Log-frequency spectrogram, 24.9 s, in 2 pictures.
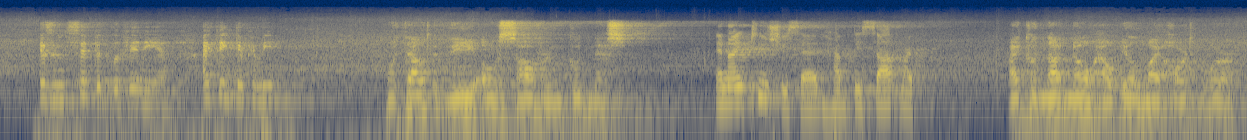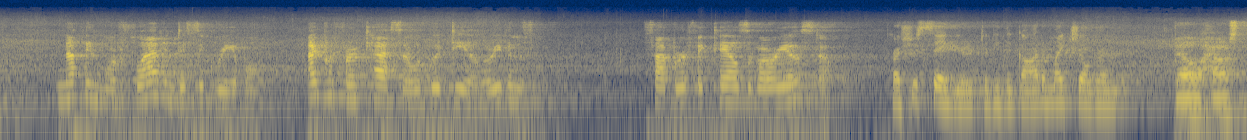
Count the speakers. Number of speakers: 3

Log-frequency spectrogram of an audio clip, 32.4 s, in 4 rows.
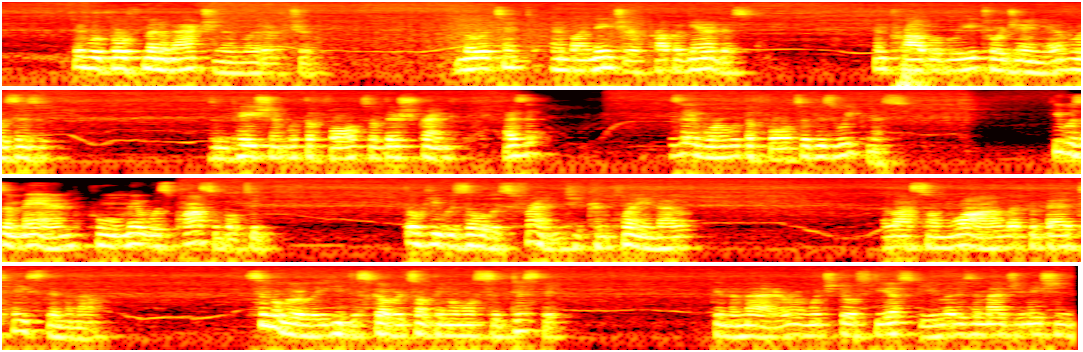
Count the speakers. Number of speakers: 1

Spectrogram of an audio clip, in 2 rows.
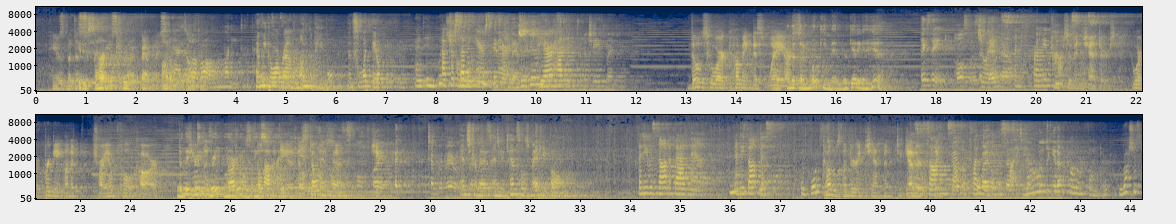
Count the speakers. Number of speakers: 9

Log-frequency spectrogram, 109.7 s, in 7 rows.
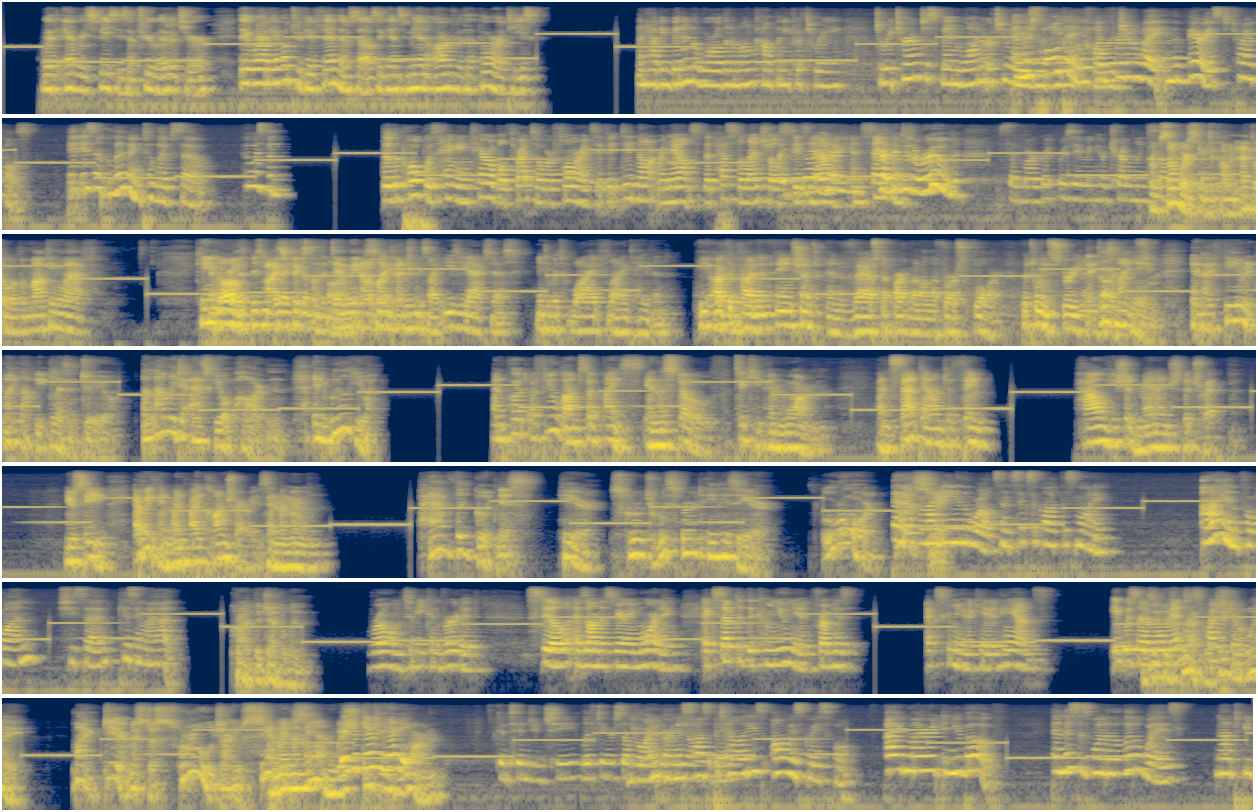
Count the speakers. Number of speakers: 10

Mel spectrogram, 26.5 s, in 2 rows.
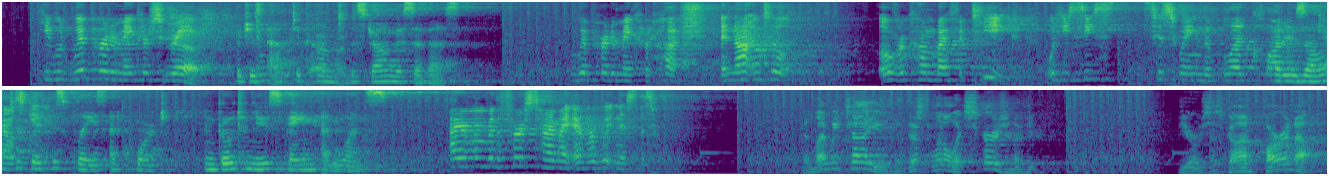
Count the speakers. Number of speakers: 3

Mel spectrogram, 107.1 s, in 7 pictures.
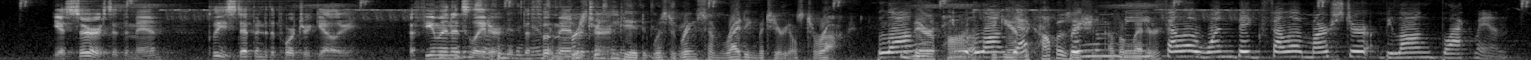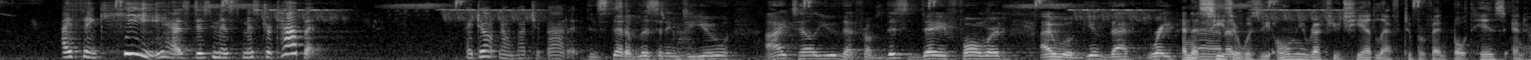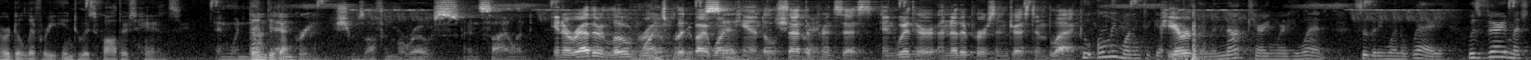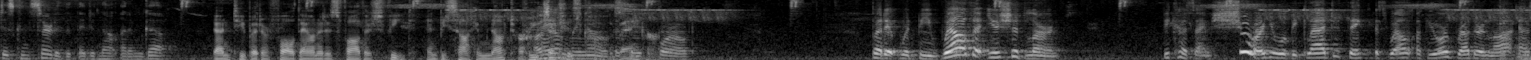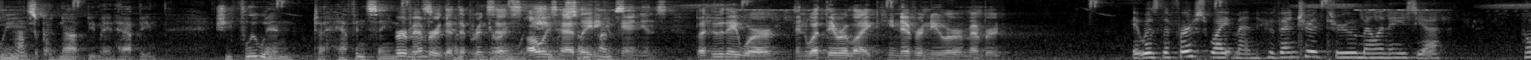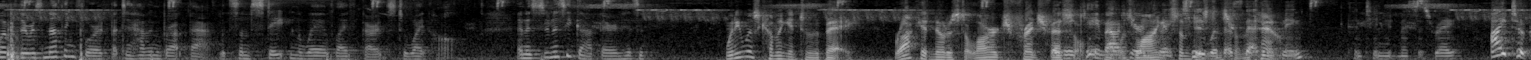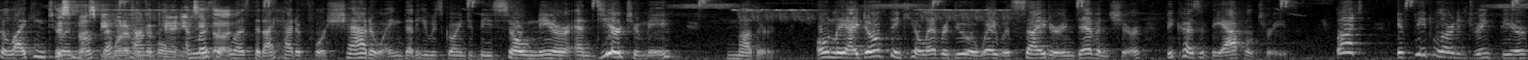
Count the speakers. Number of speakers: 8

